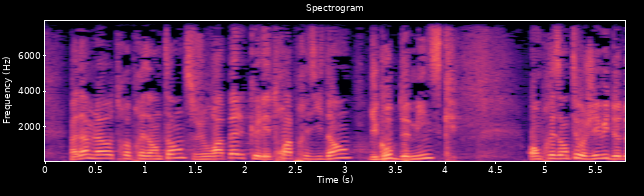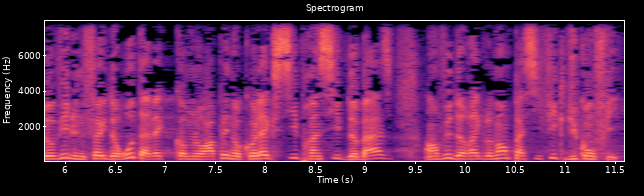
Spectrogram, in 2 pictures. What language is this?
French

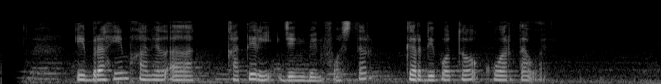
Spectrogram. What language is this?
Sundanese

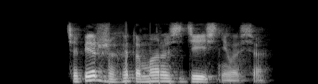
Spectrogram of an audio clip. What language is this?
Belarusian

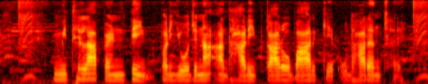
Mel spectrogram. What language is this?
Maithili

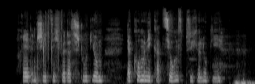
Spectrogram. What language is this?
German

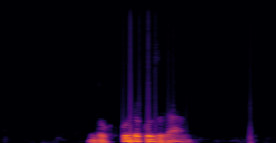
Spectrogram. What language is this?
Taita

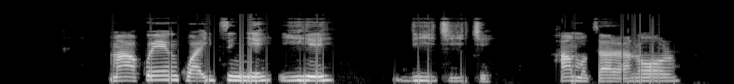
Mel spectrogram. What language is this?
Igbo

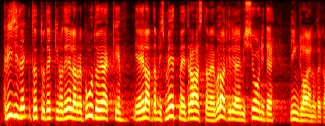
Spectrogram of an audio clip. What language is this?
Estonian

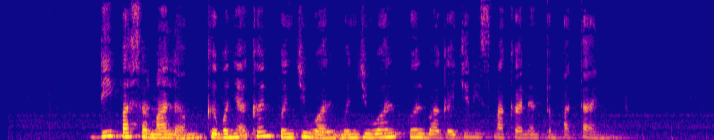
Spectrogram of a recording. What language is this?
Malay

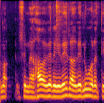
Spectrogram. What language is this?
Icelandic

